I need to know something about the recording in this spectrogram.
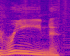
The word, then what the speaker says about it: Rene: My name's Rene. Rhymes with clean, but I feel more like cleaning some clocks right now.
